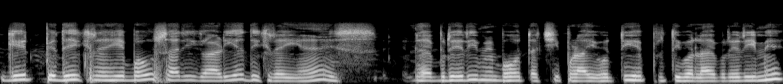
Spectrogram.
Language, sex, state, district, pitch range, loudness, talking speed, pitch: Hindi, male, Uttar Pradesh, Gorakhpur, 170-200 Hz, -13 LUFS, 160 wpm, 185 Hz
